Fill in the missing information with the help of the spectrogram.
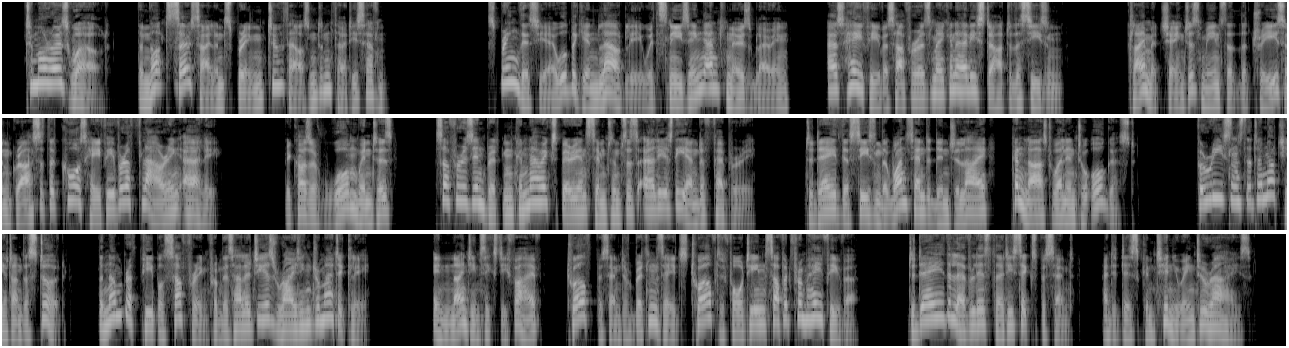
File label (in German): Eng UK Kommentar Dynamisch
